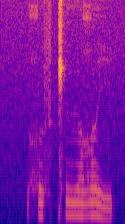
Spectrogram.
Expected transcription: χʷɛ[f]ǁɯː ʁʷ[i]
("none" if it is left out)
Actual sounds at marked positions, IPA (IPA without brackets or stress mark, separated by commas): f, i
